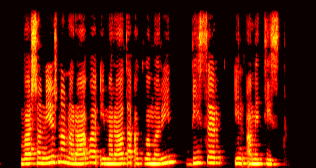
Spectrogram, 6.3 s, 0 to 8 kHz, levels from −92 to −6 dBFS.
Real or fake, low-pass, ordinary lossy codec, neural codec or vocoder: fake; 7.2 kHz; none; codec, 16 kHz, 16 kbps, FreqCodec, larger model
